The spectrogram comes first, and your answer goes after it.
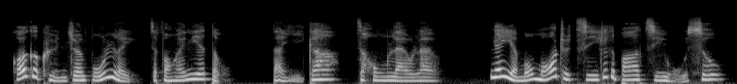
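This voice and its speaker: Expressive woman storyteller, very animated intonation. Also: medium pitch, dry recording. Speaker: audiobook narrator. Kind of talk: scripted suspense storytelling in Cantonese. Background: music under the voice.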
